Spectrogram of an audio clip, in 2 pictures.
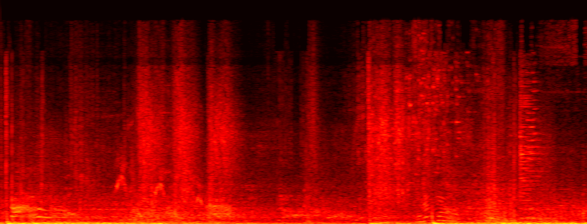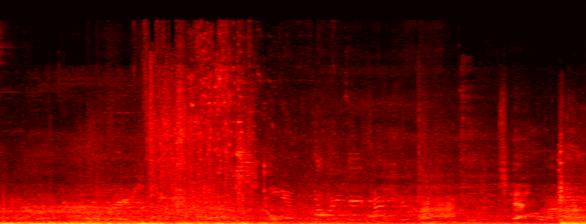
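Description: A Confringo spell blast in Hogwarts Legacy bursts into loud shattering crashes and debris over game effects, with someone talking over the noise.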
